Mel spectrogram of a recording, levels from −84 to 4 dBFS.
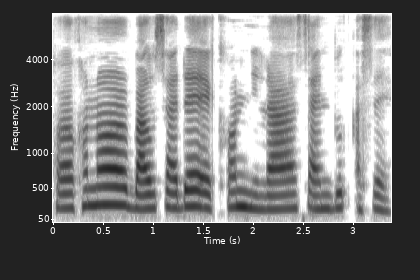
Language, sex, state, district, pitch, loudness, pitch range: Assamese, male, Assam, Sonitpur, 210 Hz, -17 LUFS, 200-225 Hz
